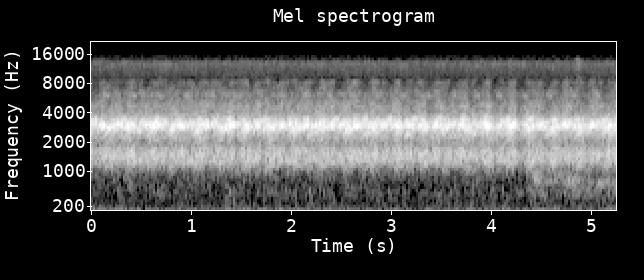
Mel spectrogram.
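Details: Chorus of many frogs in a freshly planted rice paddy, fast rattling croaks pulsing about four times a second, layered into a continuous high wall of sound with no other noises.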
